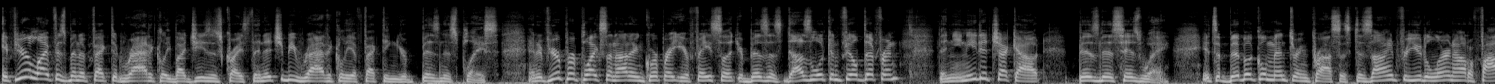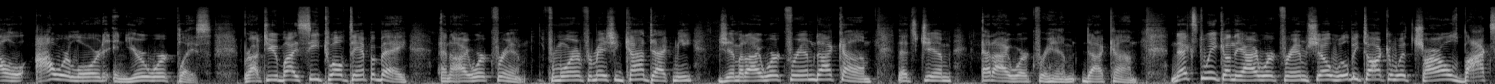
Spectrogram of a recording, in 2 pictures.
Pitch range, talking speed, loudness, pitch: 150-210 Hz, 210 wpm, -22 LUFS, 180 Hz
